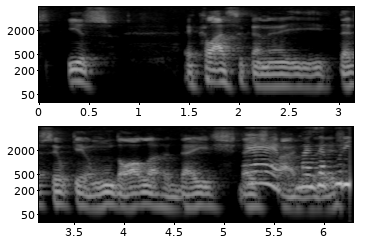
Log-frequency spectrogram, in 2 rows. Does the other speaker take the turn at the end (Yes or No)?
Yes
